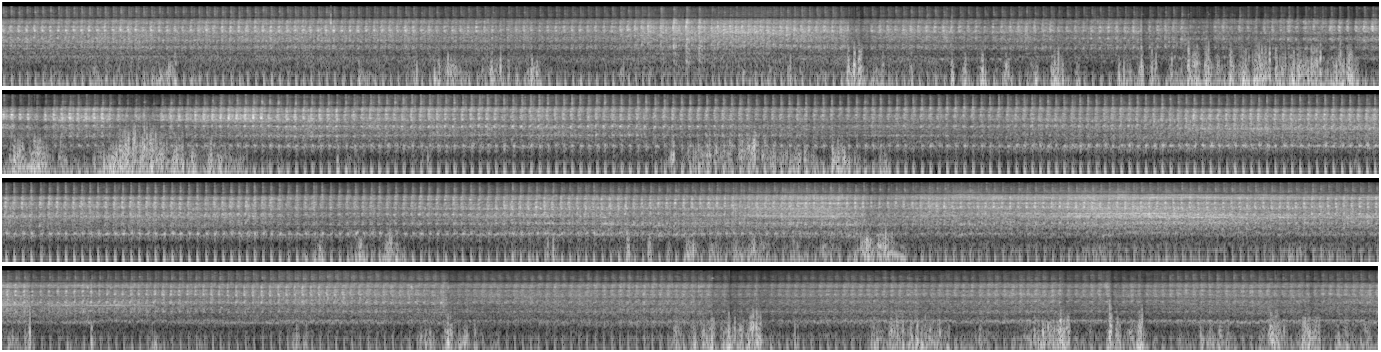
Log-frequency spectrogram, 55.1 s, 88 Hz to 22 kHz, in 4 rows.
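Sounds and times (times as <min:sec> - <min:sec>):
scooter engine idling: 0:00.0 - 0:55.0.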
